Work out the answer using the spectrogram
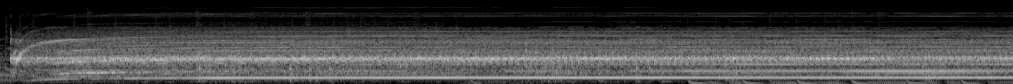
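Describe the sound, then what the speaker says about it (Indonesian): An electric mixer stirs a herbal antiseptic solid soap mixture, a steady high motor whir that starts sharply and holds unbroken and loud throughout, with no talk. "Lalu kemudian kita mixer, kita aduk."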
